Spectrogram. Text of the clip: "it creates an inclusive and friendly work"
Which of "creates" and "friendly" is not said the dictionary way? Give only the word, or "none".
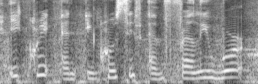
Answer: creates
